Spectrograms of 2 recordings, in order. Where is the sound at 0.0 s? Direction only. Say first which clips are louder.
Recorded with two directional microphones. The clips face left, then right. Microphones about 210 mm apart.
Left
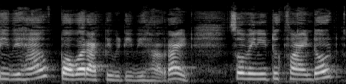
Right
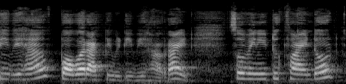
Left 5 dB; 45° left (ahead or behind).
